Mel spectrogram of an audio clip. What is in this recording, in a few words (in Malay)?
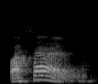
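"fasal", Malay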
